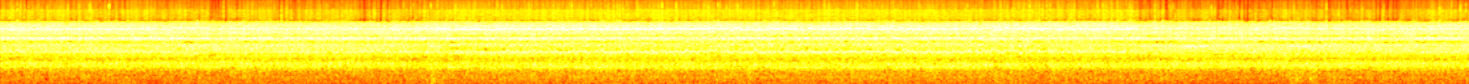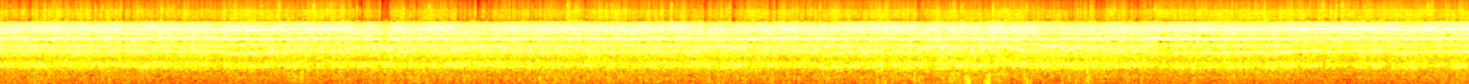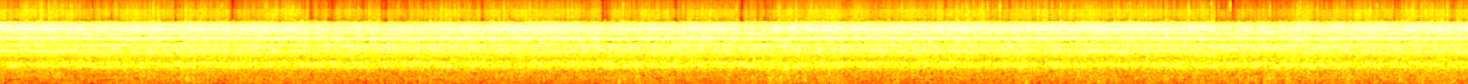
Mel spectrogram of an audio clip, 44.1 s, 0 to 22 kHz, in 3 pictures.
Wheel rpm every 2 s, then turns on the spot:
230, 230, 220, 210, 210, 230, 230, 230, 230, 230, 230, 230, 250, 220, 230, 230, 230, 230, 230, 230, 230, 220.
none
